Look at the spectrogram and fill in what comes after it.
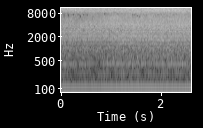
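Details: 2003 Honda CR-V K24 with code P1279 after fitting a new VTEC solenoid assembly, held at 2,000 rpm with oil pressure near 60 psi: smooth even hum, no ticking, knocking or hunting; old clogged solenoid was the fault.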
